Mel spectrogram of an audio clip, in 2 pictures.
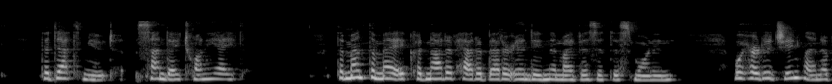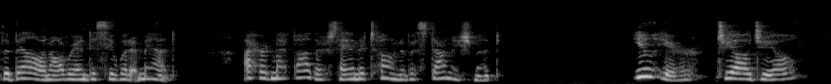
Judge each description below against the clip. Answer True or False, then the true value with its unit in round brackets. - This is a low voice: False (245 Hz)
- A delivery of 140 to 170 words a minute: False (180 wpm)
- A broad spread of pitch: False (3.4 semitones)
